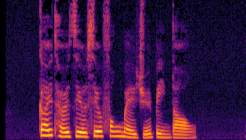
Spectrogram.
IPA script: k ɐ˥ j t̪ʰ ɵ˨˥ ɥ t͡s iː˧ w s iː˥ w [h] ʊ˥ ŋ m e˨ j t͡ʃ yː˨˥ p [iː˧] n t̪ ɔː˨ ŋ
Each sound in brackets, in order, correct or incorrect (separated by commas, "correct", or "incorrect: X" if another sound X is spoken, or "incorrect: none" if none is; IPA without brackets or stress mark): incorrect: f, correct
